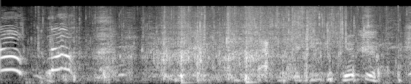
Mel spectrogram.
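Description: A swimmer splashing in lake water, arms paddling at the surface as he swims up to a rocky edge. A child's high shout opens it.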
